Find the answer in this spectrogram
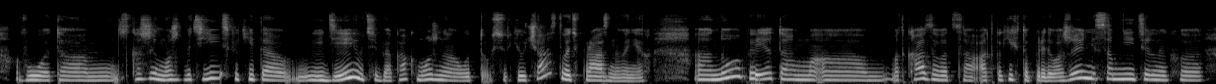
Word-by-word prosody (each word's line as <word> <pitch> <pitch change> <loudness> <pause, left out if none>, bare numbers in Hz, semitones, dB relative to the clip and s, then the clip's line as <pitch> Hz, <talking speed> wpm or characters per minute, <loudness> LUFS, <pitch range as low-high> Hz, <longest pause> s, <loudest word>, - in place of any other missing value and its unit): Вот, 200 0 +1
ам, 190 -1 -3
скажи, 250 +1 -1
может 215 0 +1
быть, 225 +1 -2
есть 275 +2 +1
какие-то 220 -5 -1 0.3
идеи 200 - +6
у 285 - +7
тебя, 185 -5 -5
как 230 +3 -6
можно 210 -4 +1
вот 175 0 -5
всё-таки 180 +3 -4
участвовать 240 - 0
в - - -21
празднованиях, 165 -5 -2 0.4
э, - - -4
но 305 +12 +5
при 270 -9 +4
этом, 235 -4 0
ам, 200 0 -4
отказываться 205 -4 -2
от 185 0 -6
каких-то 200 -1 -3
предложений 170 -1 -1 0.3
сомнительных, 245 -5 +1
э, 195 -1 -2
205 Hz, 140 wpm, -26 LUFS, 190-235 Hz, 0.4 s, у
